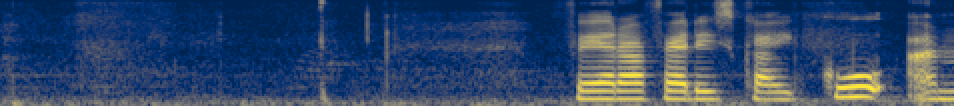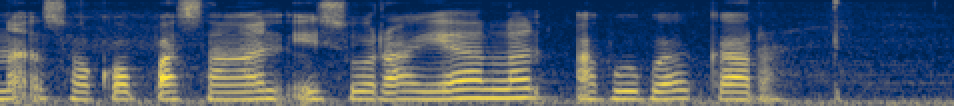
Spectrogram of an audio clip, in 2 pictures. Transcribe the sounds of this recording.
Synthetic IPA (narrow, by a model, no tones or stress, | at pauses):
feɾafeɾiskaikuʔa̰na̰ʔsɔkɔpasaŋanʔḭsuɾajalanabubakar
